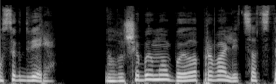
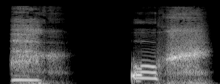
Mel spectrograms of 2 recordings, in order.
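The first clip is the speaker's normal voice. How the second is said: ghost sobbing. A narrator's reading. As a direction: sob like a ghost. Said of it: "всхлипывало привидение".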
